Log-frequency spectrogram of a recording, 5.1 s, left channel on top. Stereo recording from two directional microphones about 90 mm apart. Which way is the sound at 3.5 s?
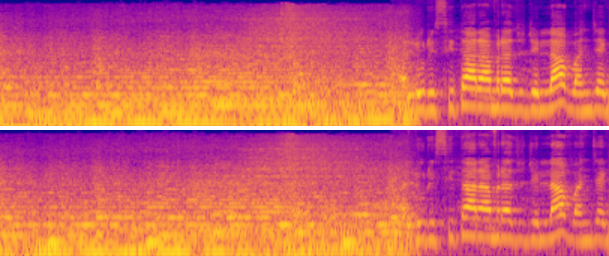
30° left (ahead or behind).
